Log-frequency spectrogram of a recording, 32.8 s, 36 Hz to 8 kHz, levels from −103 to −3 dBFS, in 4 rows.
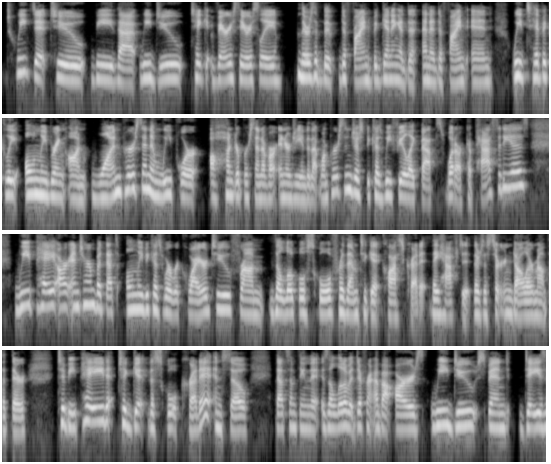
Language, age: English, 20-39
